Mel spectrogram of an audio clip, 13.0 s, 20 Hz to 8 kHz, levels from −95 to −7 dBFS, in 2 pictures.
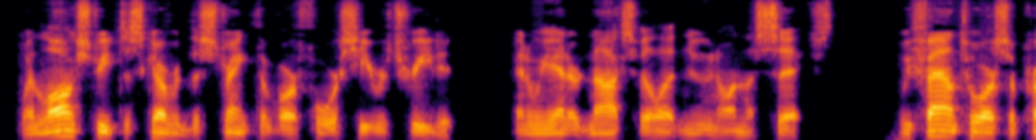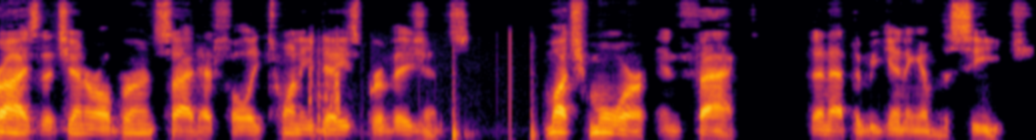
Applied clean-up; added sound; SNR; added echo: neural mask model RNNoise.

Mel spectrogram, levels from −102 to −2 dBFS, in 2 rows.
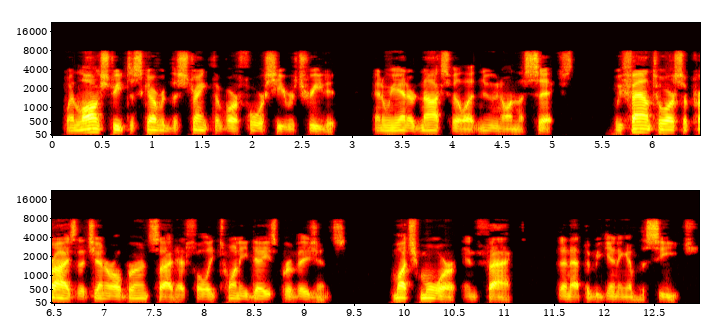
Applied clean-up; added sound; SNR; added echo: none; none; none; none.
